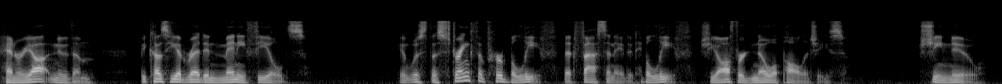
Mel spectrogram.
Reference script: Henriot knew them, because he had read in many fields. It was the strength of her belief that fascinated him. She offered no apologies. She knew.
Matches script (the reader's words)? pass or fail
fail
